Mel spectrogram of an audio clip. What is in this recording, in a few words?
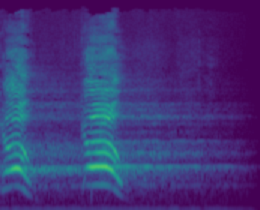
Hockey Male Go; Hockey Vocal Sounds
